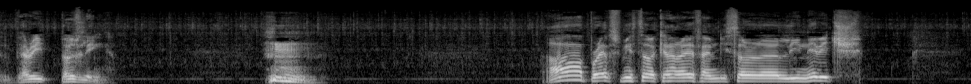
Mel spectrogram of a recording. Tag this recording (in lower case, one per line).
speech
inside a small room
